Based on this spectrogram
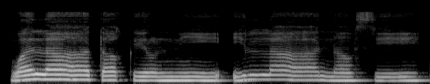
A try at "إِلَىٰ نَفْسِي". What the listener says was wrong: Ya, bukan ila, ila panjang. Jangan ditasydid. ila. Ila kan? Kalau illa kecuali kalau pakai tasydid.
